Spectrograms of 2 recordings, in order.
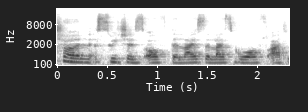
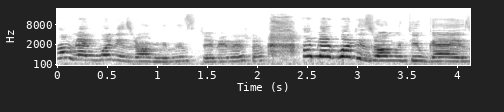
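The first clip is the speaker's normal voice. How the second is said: higher, laughing through the words; laughing disbelief; 5 semitones higher than usual. Real, not acted. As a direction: ask it while laughing.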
